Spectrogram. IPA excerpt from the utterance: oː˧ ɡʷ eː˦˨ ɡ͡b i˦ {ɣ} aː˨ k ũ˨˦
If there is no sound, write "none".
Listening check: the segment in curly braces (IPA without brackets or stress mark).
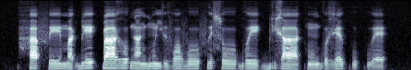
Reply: ɣ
